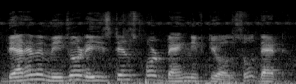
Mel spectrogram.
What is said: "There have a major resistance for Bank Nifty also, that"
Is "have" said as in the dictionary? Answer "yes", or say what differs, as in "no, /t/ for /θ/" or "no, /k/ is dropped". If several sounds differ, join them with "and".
no, /b/ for /v/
